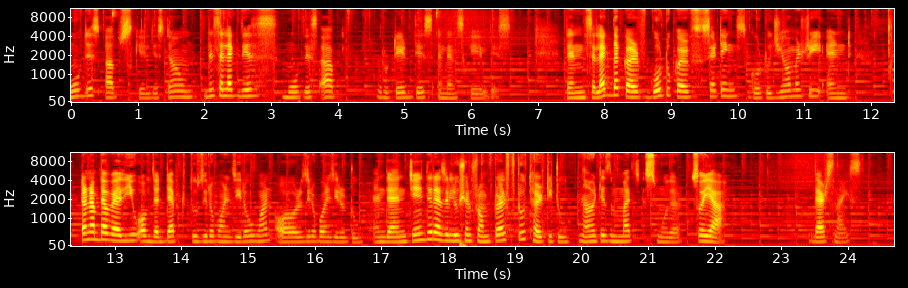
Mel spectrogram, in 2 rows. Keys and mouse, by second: 0.5 click, 0.7 s, 1.2 click, 1.9 click, 2.3 g, 3.4 click, 4.1 r, 5.1 click, 5.4 s, 6.4 Tab, 10.1 click, 12.0 click, 15.0 click, 17.2-19.4 drag, 19.8 ctrl+s, 21.2-21.5 middle drag, 21.8 click, 22.3-22.8 middle drag, 23.0 click, 24.5 middle drag.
